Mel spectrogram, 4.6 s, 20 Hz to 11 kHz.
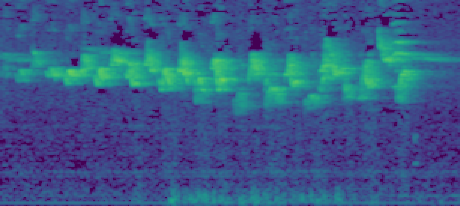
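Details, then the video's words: Ultramarine grosbeak (azulão pardo) singing persistently, recorded on Tuesday, 29 August 2023; a rapid run of high, warbled, slurred notes stepping up and down in a fast, varied chain, with faint low background rumble. "AZULÃO PARDO CANTANDO MUITO"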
